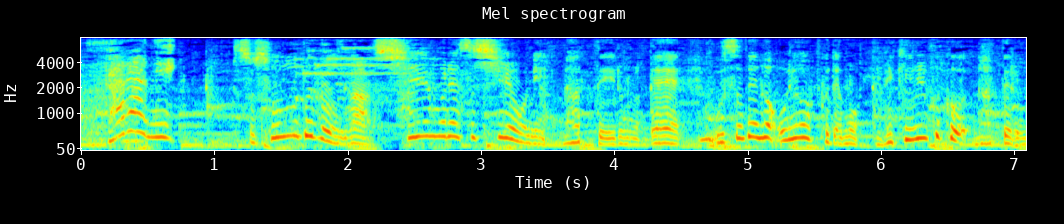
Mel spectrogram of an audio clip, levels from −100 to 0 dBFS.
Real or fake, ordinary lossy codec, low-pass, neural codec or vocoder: fake; none; none; codec, 16 kHz, 8 kbps, FreqCodec, larger model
